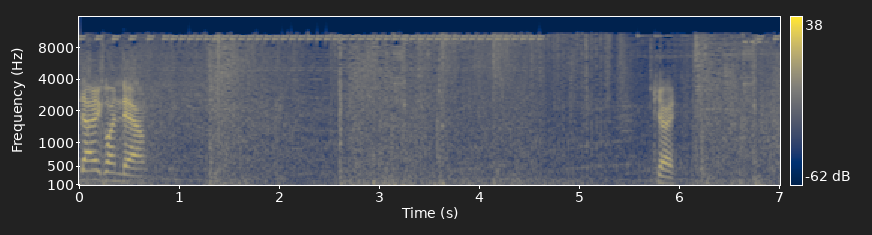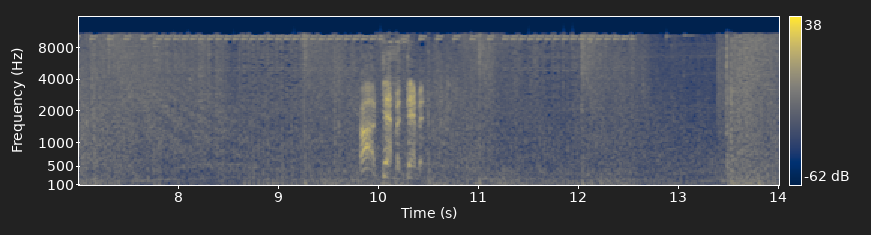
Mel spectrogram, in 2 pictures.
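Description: A rapid-fire gun rattles in bursts.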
